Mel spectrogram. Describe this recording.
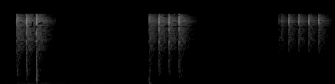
Oven Spark
electric, electricity, kitchen, oven, spark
